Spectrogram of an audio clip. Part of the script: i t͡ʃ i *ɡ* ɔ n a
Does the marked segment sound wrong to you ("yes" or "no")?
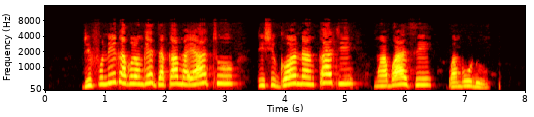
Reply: no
